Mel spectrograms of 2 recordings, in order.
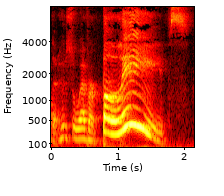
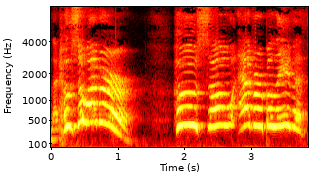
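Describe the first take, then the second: First: The stress falls on believes. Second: The stress falls on whosoever. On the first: Only those who believe are meant. The speaker calls it right. "the proper emphasis in John 3:16 is" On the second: Anyone at all is included. The speaker calls it wrong. "They like to read it like this"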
